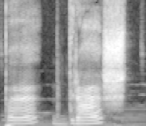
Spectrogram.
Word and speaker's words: padrasto: The word for stepfather is the word padrasto. It's a bit long word, I will repeat it. The stepfather is o padrasto. Let me spell it for you in Portuguese. Padrasto. P-A-D-R-A-S-T-O. Padrasto. So now I think you're getting into the logic of this word my.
